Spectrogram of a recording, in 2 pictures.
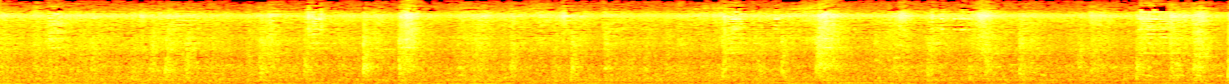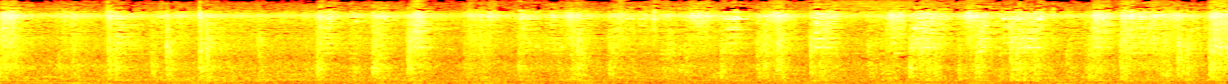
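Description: Passenger train's wheels rolling over the rails as it pulls out, with a steady rumble and a clickety-clack over the rail joints. The clicks come faster and louder from about halfway through as the train gathers speed.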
